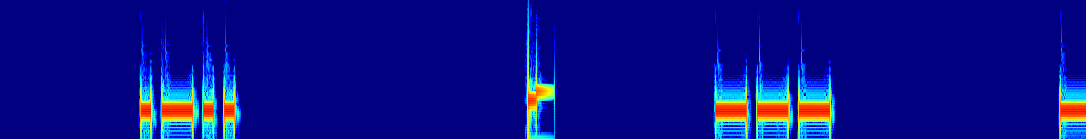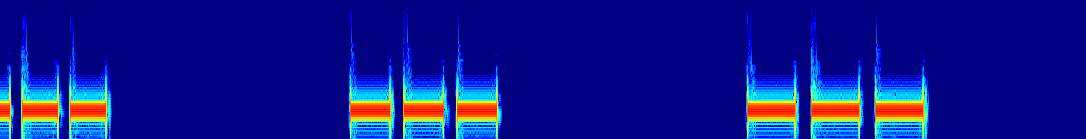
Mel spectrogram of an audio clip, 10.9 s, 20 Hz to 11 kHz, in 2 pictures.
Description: Morse code, heard as a keyed tone, about 20 wpm, spaced as for 6 wpm, 700 Hz. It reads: L OOOO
